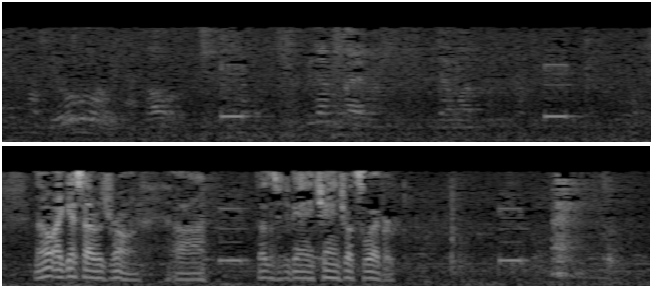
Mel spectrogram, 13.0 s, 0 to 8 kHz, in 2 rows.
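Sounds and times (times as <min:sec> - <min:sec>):
short electronic elevator beeps: 0:02.2 - 0:02.5, 0:05.4 - 0:05.8, 0:08.6 - 0:09.0, 0:11.5 - 0:11.8
speech: 0:06.8 - 0:10.6.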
